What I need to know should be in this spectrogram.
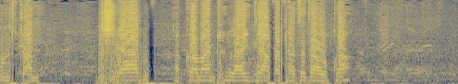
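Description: A man chants loudly close by.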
